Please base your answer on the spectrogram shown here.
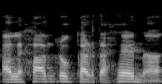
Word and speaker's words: Alejandro Cartagena: to have uh here with us today Mr Alejandro Cartagena did I pronounce that right sir hello hello that was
